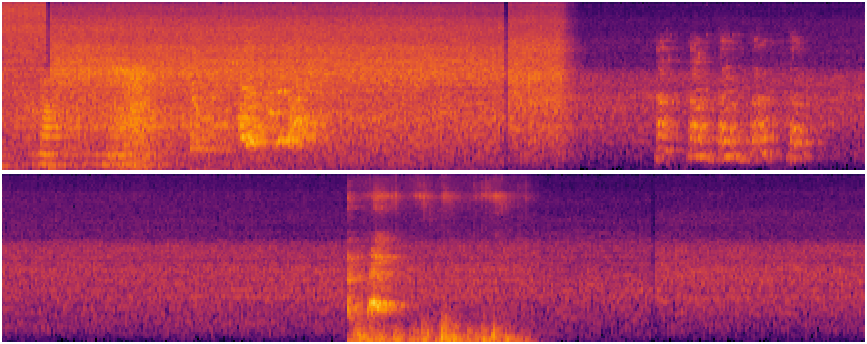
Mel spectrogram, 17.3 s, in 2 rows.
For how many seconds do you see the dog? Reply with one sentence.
You can hear the dog for 5 seconds altogether.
